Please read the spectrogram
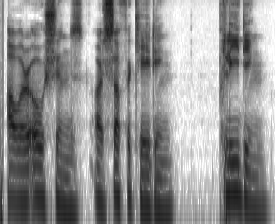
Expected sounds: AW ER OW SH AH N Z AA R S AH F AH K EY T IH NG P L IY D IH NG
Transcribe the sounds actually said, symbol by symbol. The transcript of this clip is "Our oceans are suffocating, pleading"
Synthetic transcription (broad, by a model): AW ER OW SH AH N Z AA R S AH F AH K EY T IH NG P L IY D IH NG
